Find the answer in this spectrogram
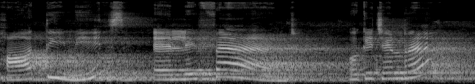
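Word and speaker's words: हाथी: How to pronounce this word? Ha ti. Hathi. Hathi means elephant.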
